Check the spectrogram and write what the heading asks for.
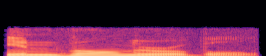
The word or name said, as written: invulnerable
